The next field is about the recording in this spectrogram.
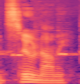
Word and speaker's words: tsunami: I think it's the base language where it comes from. It is more of a tsunami.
